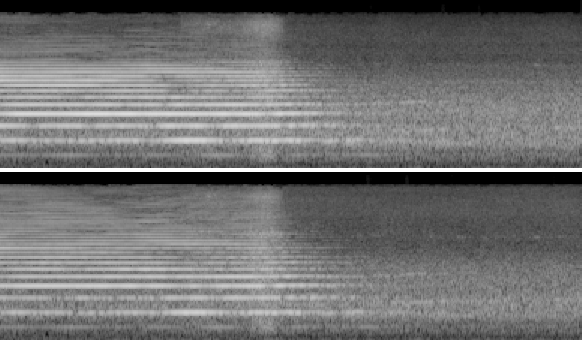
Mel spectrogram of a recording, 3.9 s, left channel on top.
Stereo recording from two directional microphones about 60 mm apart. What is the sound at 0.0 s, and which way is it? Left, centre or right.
Train, right.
